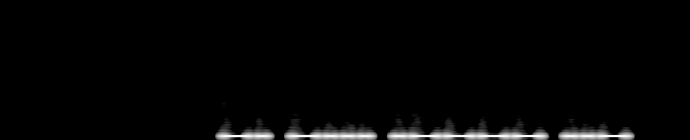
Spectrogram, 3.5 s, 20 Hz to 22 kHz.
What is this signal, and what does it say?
Morse code, heard as a keyed tone, about 28 wpm, 700 Hz. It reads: NB1U
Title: USA Call Signs - 4 Characters - Repeated 2x - 28wpm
